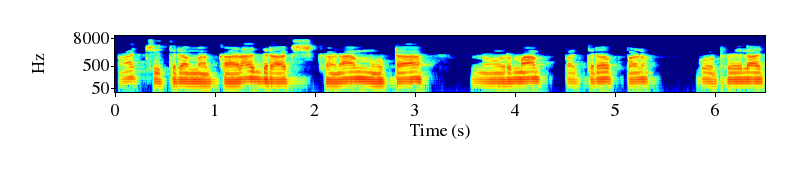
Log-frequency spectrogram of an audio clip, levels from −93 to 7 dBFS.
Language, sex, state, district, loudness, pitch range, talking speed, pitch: Gujarati, male, Gujarat, Valsad, -14 LUFS, 120-135 Hz, 100 wpm, 125 Hz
